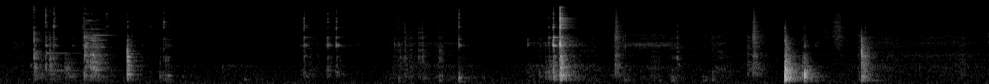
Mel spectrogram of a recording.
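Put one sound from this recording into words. A glass jar is set down on a wooden table with a knock.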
